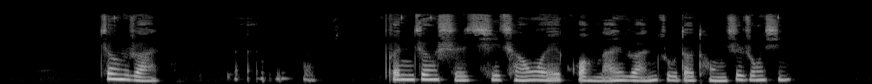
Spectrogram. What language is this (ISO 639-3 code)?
zho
